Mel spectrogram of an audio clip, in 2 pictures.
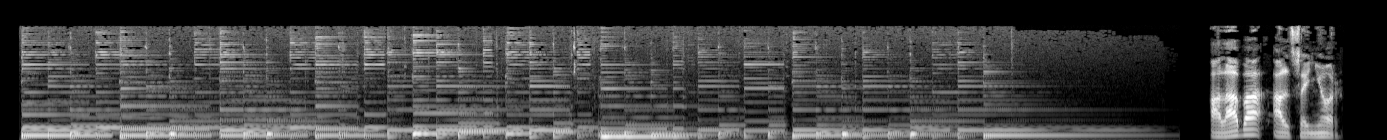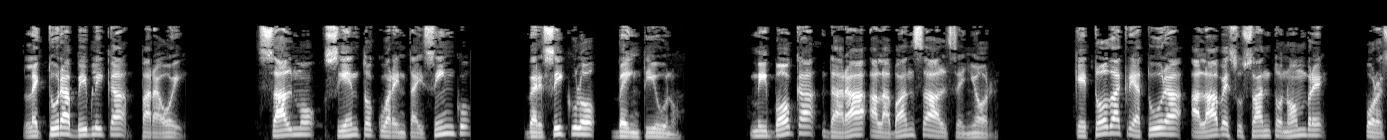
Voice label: devotionals spanish cuba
